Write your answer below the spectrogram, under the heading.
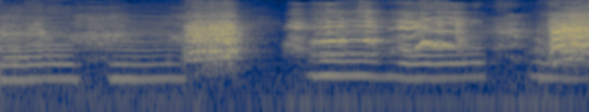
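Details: Umbrella cockatoo in a pet store greeting a regular visitor: loud, nasal, speech-like syllables in short phrases broken by harsh squawky bursts, roughly one utterance per second, indoors.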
